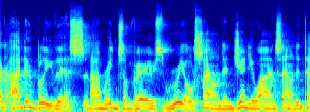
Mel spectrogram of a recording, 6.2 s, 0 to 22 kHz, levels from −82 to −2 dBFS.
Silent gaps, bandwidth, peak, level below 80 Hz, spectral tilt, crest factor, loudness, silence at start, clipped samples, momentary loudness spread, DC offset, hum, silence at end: none; 16.5 kHz; -10 dBFS; -46 dBFS; -5.5 dB/octave; 14 dB; -24 LUFS; 0 s; under 0.1%; 3 LU; under 0.1%; none; 0 s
